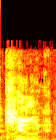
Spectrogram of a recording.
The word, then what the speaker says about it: Kuhn: Look forward to introducing him, Travis Kuhn. And it's pronounced Kuhn, even though it's K-U-H in the last name.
